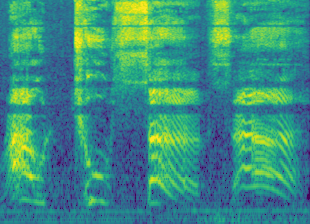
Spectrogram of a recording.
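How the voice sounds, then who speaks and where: High-pitched, fussy British robot butler. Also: male voice, wildly swooping pitch, extremely slow, creaky, sharp tone, a little hiss or hum, heavily acted. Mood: dutiful, chipper. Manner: formal, polite, theatrical, fretful. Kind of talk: video game character acting.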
